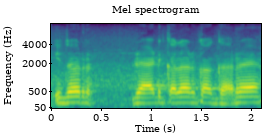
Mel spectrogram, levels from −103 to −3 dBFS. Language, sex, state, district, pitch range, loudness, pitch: Hindi, male, Rajasthan, Bikaner, 145-160 Hz, -12 LUFS, 150 Hz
